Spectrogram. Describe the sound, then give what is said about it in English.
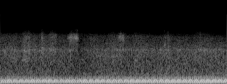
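A car engine runs steadily, a constant low droning hum with no change in pitch or speed throughout, heard on its own without any voices. “All right, just turn the car around and drive home.”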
